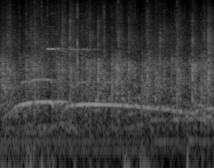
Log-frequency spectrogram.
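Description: Quiet, even applause from a rock concert audience as band members are introduced on stage, a continuous patter of many hands clapping with no pauses.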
